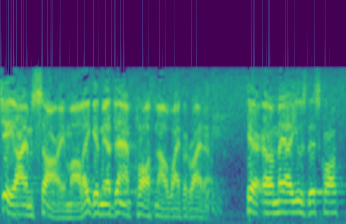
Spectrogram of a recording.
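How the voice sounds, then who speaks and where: An actor playing a genial, smooth-talking salesman friend who pitches products in an old radio comedy. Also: lively intonation, fast talker, natural voice. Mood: apologetic. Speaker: comic pitchman. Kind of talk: 1940s radio comedy acting and announcing. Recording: muffled old radio recording, faint noise.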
